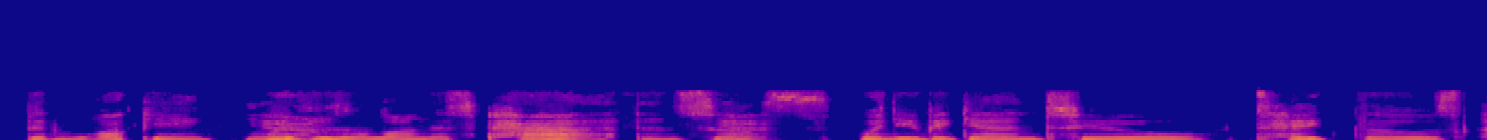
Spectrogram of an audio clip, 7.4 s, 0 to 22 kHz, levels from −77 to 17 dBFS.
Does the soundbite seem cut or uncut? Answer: cut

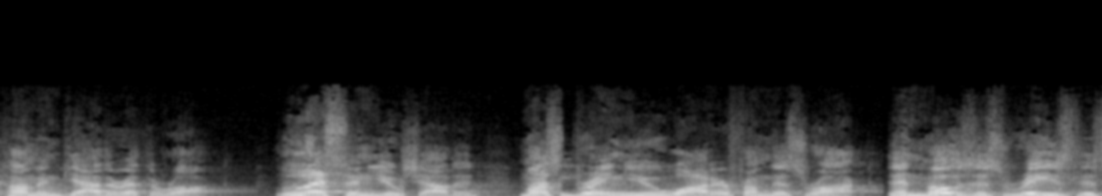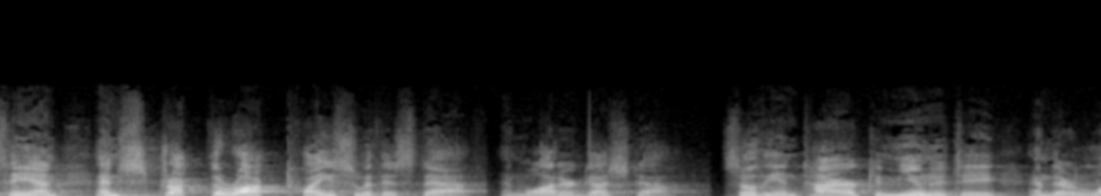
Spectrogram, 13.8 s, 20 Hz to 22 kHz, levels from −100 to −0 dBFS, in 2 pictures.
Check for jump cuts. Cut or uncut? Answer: cut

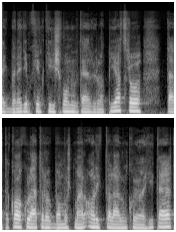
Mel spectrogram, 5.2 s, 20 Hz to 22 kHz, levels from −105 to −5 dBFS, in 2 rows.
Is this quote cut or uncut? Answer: uncut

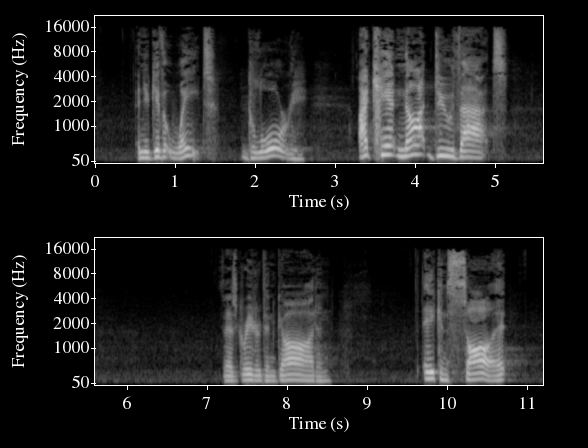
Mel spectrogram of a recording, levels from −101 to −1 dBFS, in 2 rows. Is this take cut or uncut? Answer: cut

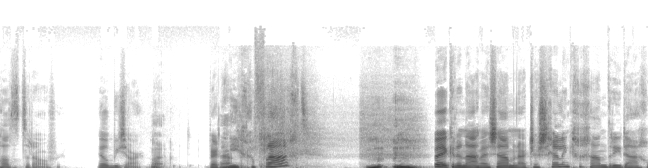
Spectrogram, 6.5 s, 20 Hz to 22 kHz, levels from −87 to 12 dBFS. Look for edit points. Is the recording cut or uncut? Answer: cut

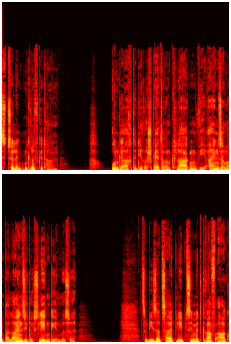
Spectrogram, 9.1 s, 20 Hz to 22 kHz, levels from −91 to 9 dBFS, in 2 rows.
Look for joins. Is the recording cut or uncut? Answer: uncut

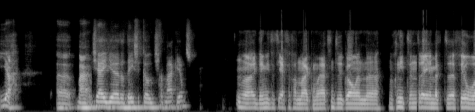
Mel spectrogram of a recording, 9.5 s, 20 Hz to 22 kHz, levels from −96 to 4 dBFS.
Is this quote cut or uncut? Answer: cut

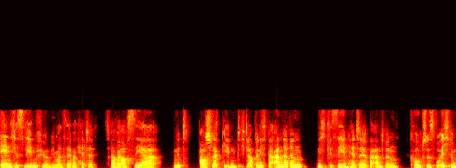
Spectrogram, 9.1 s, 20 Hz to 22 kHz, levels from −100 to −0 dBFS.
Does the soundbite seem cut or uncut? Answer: cut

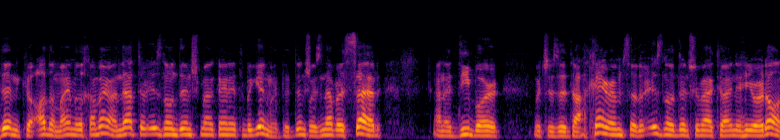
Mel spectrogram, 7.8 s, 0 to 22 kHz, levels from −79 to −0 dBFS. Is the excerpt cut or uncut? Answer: cut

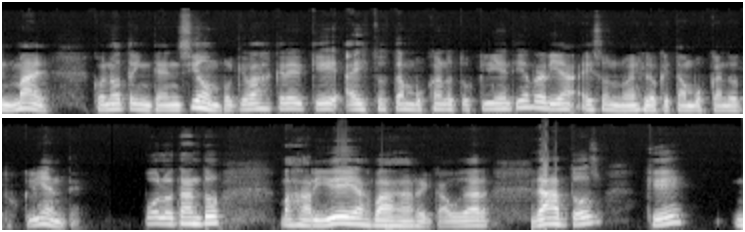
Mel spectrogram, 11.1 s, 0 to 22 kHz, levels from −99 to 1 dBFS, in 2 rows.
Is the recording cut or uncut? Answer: cut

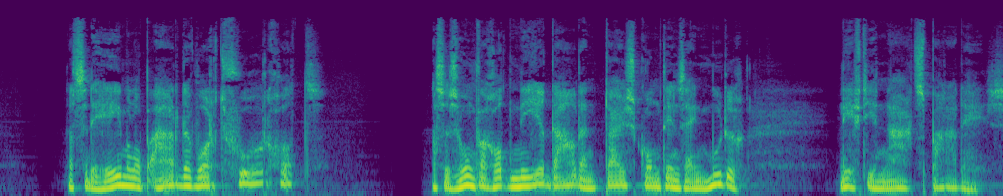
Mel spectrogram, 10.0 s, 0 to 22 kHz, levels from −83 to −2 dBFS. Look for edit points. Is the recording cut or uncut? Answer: uncut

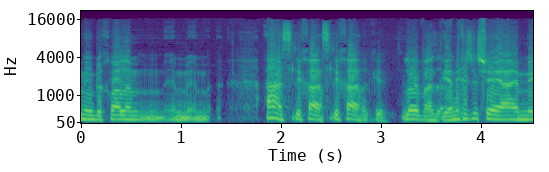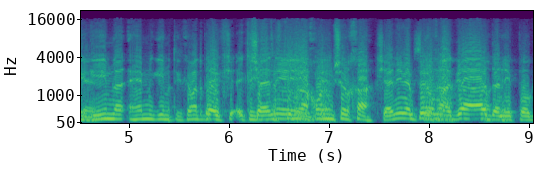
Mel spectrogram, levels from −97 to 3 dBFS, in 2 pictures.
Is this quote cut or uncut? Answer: cut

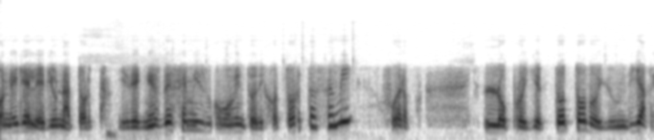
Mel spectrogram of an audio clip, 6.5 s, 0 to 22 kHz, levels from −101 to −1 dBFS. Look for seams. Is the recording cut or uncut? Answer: cut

